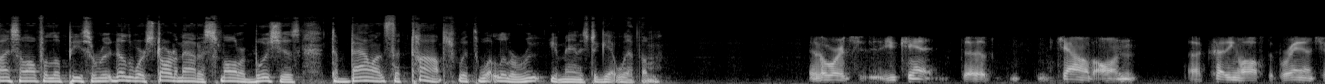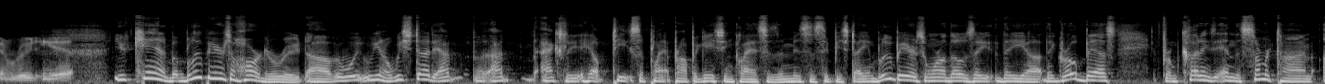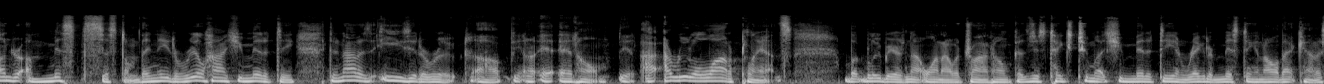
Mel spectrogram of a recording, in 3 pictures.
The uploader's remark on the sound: live in the studio taking your calls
